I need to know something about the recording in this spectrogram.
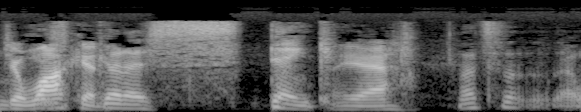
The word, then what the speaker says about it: Joaquin: Oh, Joaquin. Anybody with a silent J in the beginning of their name Joaquin.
